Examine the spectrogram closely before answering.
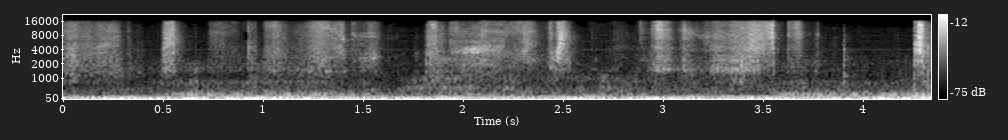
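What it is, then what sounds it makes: Paper playing cards. A small deck of thin paper playing cards is held in both hands while the fingertips rub and slide the cards against each other, as in shuffling and fanning. Quiet, bright papery swishes and rustles come in bursts over a low, steady hum, ending with a slightly sharper flick.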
